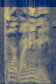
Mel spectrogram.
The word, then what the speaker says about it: Port Hueneme: So I mispronounced the naval base in Ventura, California. Apparently it is pronounced Port Hueneme.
